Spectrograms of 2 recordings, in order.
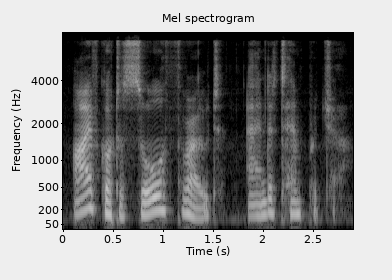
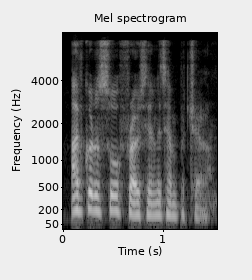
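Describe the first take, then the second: First: The sentence is spoken at a normal pace. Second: The sentence is spoken very fast. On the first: "Now let's say at a natural pace" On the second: "Now let's do this really fast"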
